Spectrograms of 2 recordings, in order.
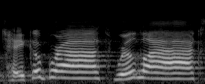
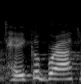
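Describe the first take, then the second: First: Put-on slow, calming words for a child; slow reassuring parent voice; slow soothing to a toddler. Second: Said in the usual way. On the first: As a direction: settle a screaming two-year-old gently. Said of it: "You would say to the two-year-old". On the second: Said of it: "you would say".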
